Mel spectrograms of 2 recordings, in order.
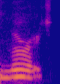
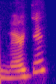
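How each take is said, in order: First: The ending adds no extra syllable. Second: The ending is said as an extra syllable. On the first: The speaker calls it right. "just merge" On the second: The speaker calls it wrong. "We don't say merge it"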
